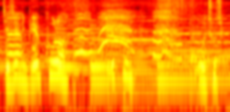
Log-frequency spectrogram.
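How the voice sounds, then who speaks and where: A soft-spoken young man's voice: a devoted suitor who coaxes and pleads earnestly. His pitch rises and dips animatedly. A loud orchestral drama score fills the background. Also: huge pitch swings, normal speed, over loud music. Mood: pleading. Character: devoted earnest young man, gentle and loyal. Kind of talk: TV drama dialogue. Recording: loud film score behind dialogue.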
